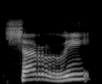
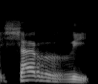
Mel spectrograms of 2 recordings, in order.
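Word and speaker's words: شَرِّ: Jadi syarri sama seperti ayat yang sebelumnya di atas itu dia dibacanya tarqit ya dia dibacanya tipis tidak syar tapi syarri.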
